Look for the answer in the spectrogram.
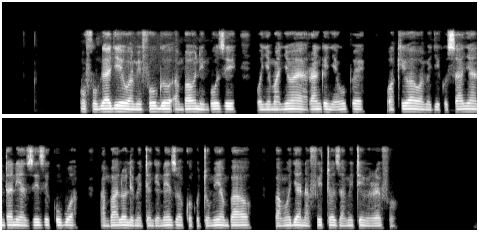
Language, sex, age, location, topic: Swahili, male, 25-35, Dar es Salaam, agriculture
